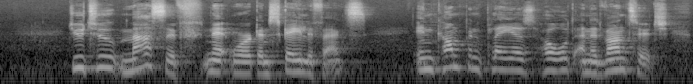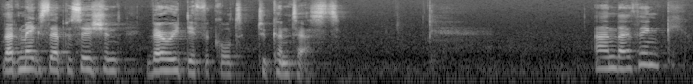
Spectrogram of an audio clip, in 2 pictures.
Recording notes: At the Tech Antitrust conference held in Palo Alto on January 11, 2024. By Concurrences in partnership with Clifford Chance and Compass Lexecon.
